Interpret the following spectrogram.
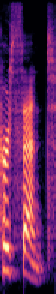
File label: "percent", female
